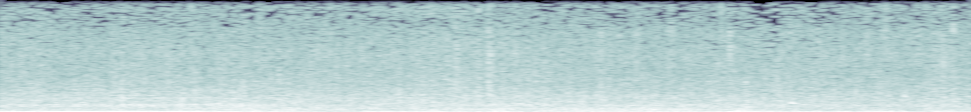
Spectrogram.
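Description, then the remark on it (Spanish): Heavy storm rain pours down over an island in a dense, unbroken hiss for the whole stretch, as a plane moves away through the storm, with a steady low drone humming faintly underneath. No one speaks. “El avión se aleja entre la tormenta que cae sobre la isla.”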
